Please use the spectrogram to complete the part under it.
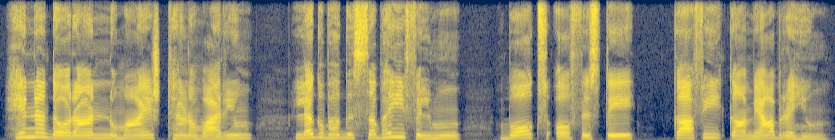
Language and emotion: Sindhi, neutral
